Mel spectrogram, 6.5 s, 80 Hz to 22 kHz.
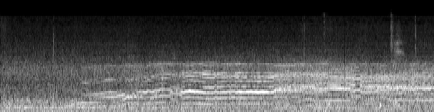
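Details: Sunrise, 23 August: Nkhuma cubs meet their returning mother and complain loudly, one denied a place to suckle. A drawn-out, rising wailing mew swells and holds level, then shifts slightly higher, with faint insect buzz behind.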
